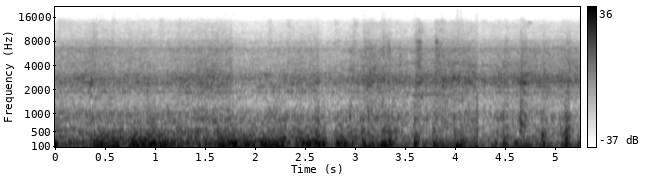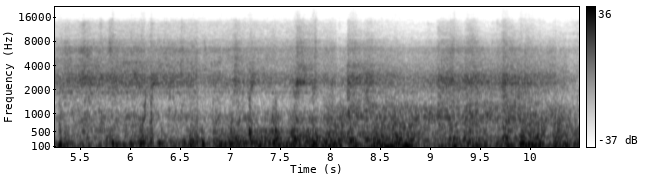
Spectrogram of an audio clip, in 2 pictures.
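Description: An overnight train to Darjeeling from Bardhaman rolls along on a foggy morning, heard from inside as a loud, continuous rumble with steady clickety-clack of wheels on rail joints throughout, no voices.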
